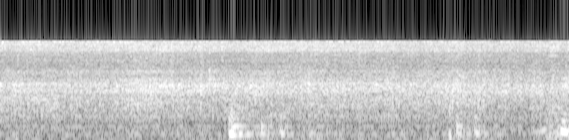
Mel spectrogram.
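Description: One kilo of washed chicken pieces goes into a hot pan and sizzles in a steady close hiss, with a couple of soft knocks as the pieces land and shift. No one speaks.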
